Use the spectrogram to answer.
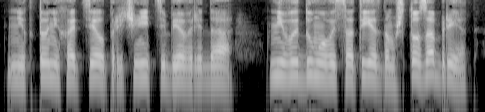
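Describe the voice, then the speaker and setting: A stern middle-aged father who insists and scolds, as a woman reader puts him on. His voice sits low and dark. The storybook reading is close and dry. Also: fairly even intonation, moderate pace, no echo, natural voice.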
